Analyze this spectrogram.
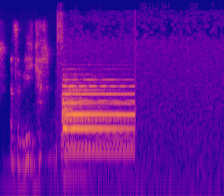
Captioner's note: church bell + rain sound effect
